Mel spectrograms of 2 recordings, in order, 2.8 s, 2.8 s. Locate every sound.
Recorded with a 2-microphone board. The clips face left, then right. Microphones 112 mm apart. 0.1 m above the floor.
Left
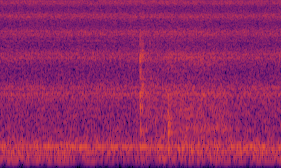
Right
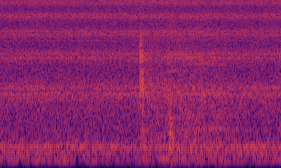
1.4 s a drawer: 50° left (ahead or behind), 6 m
